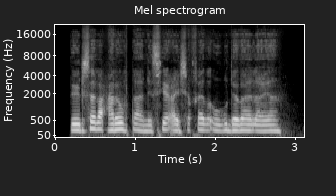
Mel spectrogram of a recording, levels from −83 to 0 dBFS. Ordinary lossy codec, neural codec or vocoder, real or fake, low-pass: none; codec, 44.1 kHz, 1.7 kbps, Pupu-Codec; fake; none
